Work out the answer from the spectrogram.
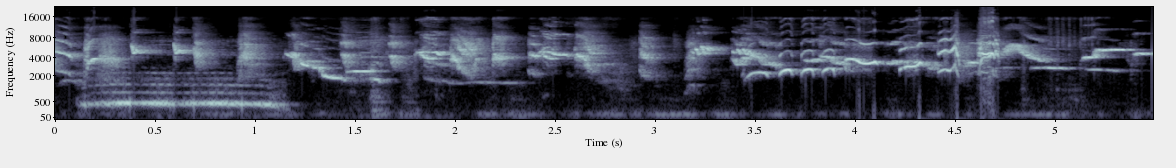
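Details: Mating-ready oriental magpie-robin performing ngobra display at a breeder's in Cirebon, Indonesia. Opens with a second-long rasping buzz, then dense chattering phrases give way to sliding, rising whistles.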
